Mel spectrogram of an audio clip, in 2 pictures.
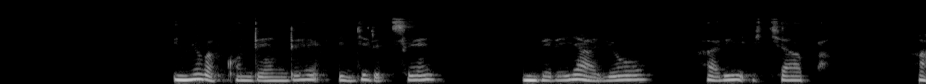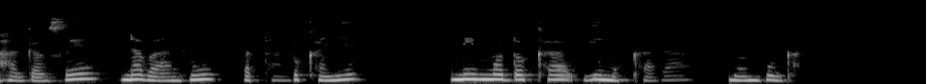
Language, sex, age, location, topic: Kinyarwanda, female, 25-35, Kigali, health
